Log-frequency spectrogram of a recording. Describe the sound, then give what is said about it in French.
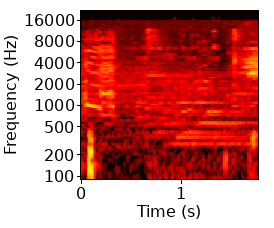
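A chicken gives a short, sharp cluck right at the start, followed by a few softer, scattered clucking sounds fading off over a quiet background. “Pourquoi il y a un petit coup de poule euh, à la fin”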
